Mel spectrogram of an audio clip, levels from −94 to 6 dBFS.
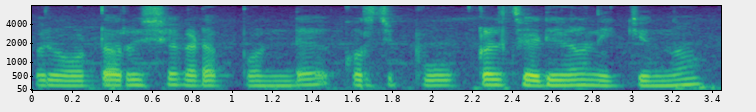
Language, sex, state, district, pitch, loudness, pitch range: Malayalam, female, Kerala, Kollam, 185 Hz, -17 LUFS, 175-190 Hz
